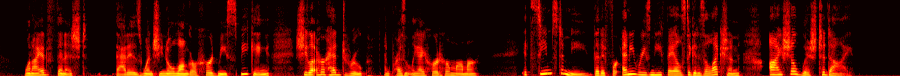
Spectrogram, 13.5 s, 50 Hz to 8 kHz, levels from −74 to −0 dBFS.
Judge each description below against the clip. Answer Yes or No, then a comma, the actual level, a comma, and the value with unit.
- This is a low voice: No, medium, 180 Hz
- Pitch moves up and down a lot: Yes, wide, 5.7 semitones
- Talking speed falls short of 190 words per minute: No, average, 195 wpm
